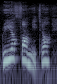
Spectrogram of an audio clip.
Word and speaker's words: reaffirm: 자, 여기 보시면 제가 잘못 발음했죠. reaffirm이죠. 이게 재확인하다.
